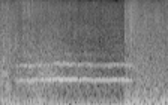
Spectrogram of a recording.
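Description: Car tyres squealing in a steady high skid on a snowy road, the squeal cutting off near the end as a loud noisy rush takes over.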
